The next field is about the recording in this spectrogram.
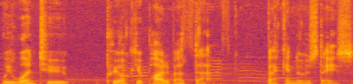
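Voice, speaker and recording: With music playing behind him, a man talks at a moderate pace in an Australian accent, his pitch fairly low. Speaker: YouTuber. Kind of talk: personal vlog monologue.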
